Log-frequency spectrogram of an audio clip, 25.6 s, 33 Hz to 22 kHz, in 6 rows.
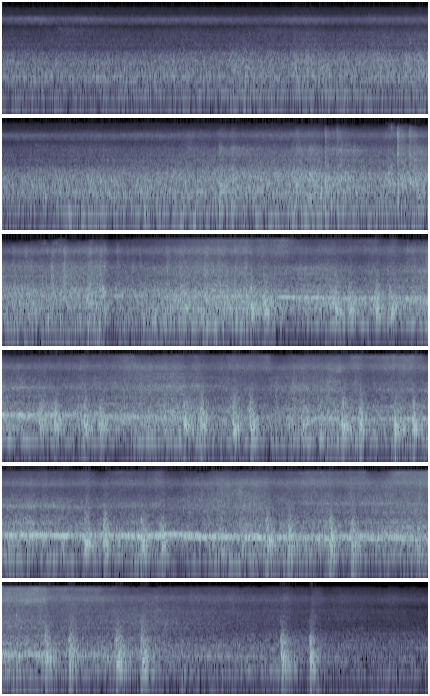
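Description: Tobu 10050-series electric commuter train passing over the station tracks. Its wheels clack rhythmically over rail joints and a whine slowly falls in pitch. The sound grows louder to a peak in the middle and fades near the end.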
